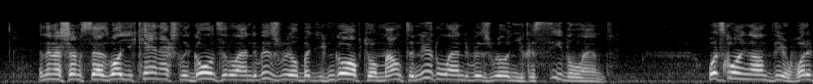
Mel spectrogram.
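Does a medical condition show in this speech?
No.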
